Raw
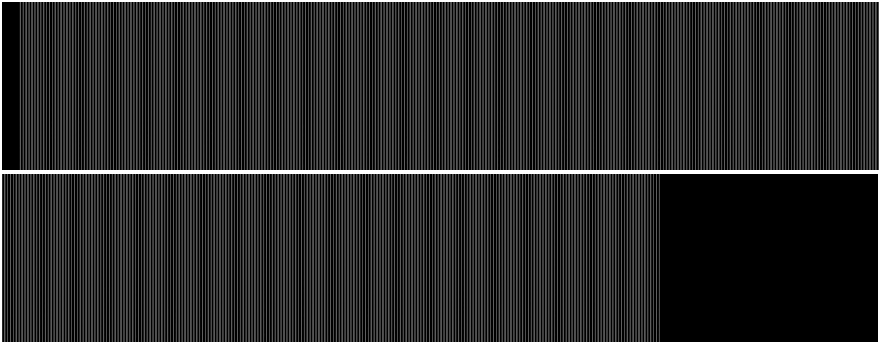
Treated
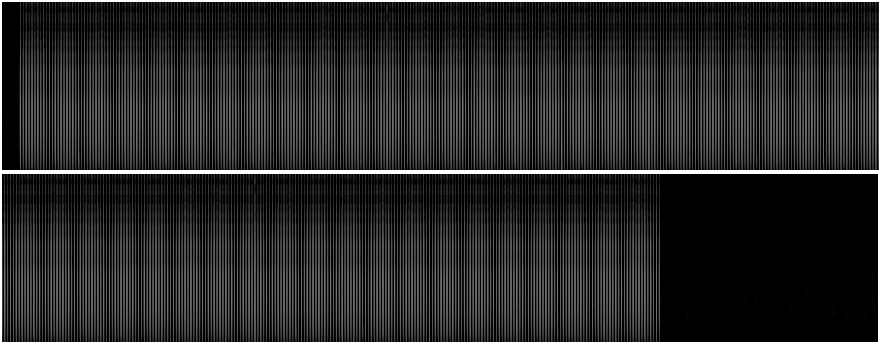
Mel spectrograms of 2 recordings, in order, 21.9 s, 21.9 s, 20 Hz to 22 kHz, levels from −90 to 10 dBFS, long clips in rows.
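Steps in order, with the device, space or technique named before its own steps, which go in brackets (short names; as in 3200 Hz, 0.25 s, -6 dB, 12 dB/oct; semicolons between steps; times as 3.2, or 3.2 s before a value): early digital voice recorder (BPF 280–3500 Hz; block floating point 3-bit); gain +7.5 dB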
